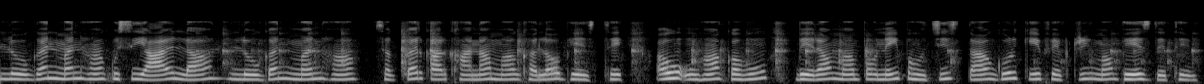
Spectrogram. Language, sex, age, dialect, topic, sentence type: Chhattisgarhi, female, 25-30, Central, banking, statement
